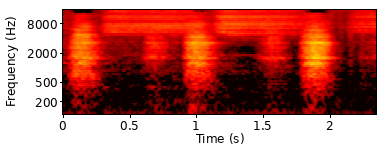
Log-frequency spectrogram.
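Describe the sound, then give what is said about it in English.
Heavy, rasping breathing through a gas mask worn by the character Richard in a film: three loud breaths at a steady, slow rhythm, with a low hiss lingering between them and no voices. “And then the sound continues and we hear Richard's heavy breathing through the gas mask he's wearing.”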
